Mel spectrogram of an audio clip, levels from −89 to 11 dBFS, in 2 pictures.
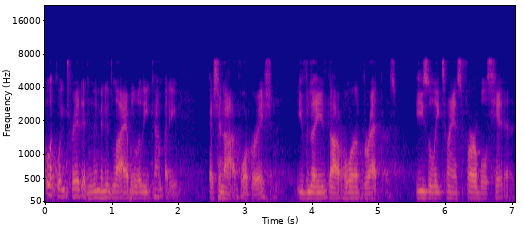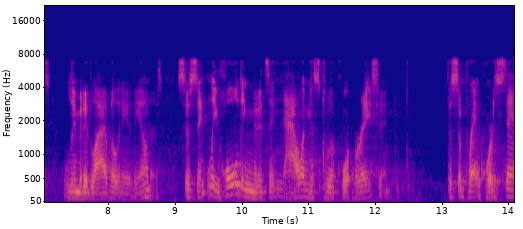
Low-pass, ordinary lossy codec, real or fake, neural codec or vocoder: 7.2 kHz; Opus, 64 kbps; fake; codec, 24 kHz, 0.9 kbps, WavTokenizer, small release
